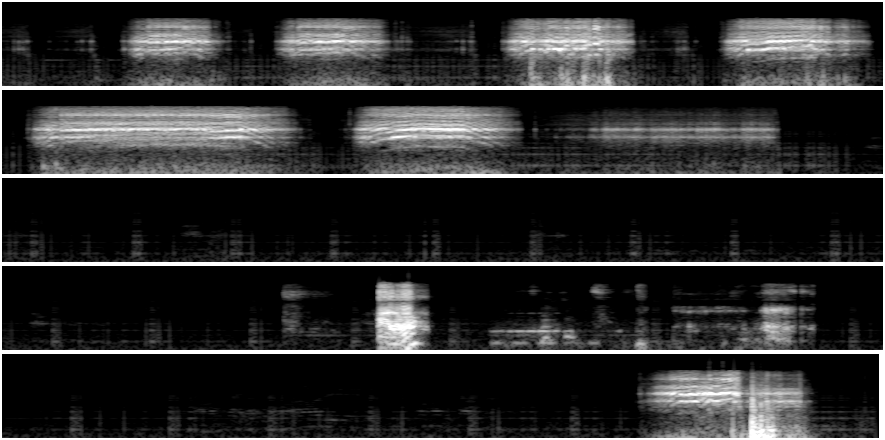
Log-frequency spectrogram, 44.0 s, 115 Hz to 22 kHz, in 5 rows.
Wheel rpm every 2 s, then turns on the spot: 30, 50, 30, 60, 70, 110, 80, 10, 10, 0, 0, 0, 0, 0, 0, 0, 0, 0, 0, 0, 10, 60.
0-4 14-18 42-44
